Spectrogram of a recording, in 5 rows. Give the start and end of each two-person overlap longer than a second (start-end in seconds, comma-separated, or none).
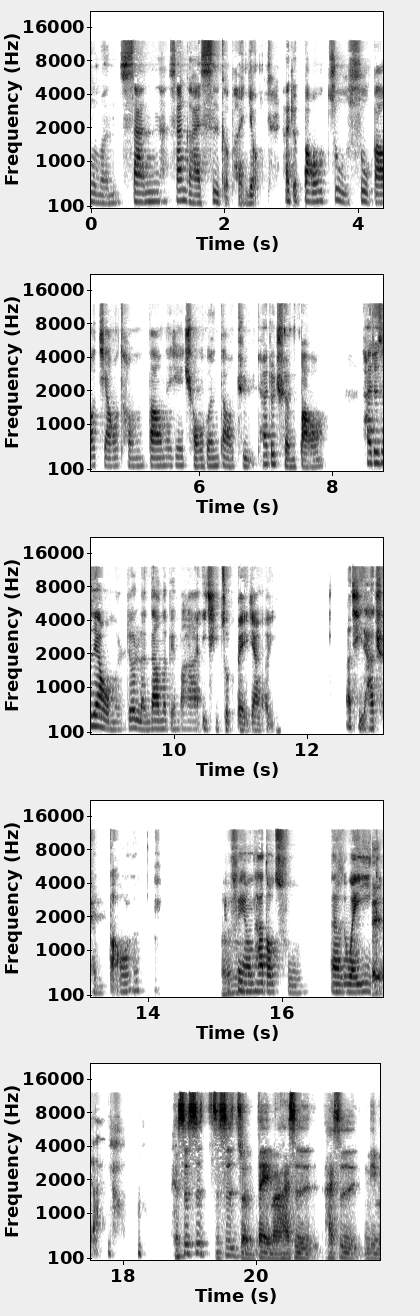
none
